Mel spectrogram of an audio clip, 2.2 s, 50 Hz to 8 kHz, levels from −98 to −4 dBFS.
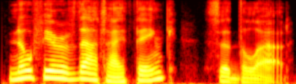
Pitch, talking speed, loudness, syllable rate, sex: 150 Hz, 245 wpm, -18 LUFS, 4.7 syllables/s, male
